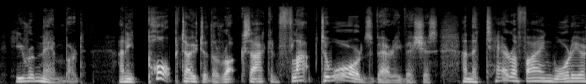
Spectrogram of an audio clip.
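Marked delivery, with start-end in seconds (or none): none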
